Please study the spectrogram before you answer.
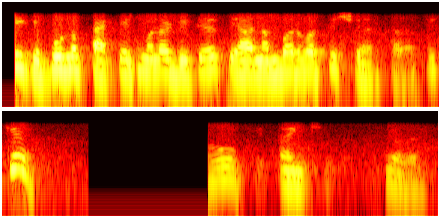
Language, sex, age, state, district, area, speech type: Marathi, female, 45-60, Maharashtra, Mumbai Suburban, urban, conversation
